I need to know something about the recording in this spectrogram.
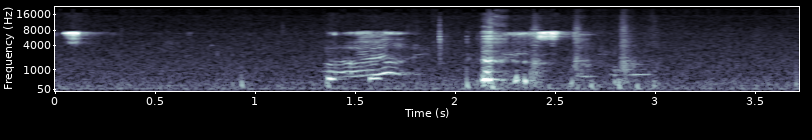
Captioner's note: cries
